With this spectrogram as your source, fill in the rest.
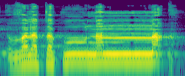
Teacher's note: واو ساکن اور اس سے پہلے کا کاف پیش والا ہے، اس سے واو مدہ ہے، اسے 2 حرکات لمبا کرنا ہے۔ نون مشدد پر نون کا غنہ کرنا ہے، ناک کے بانسے سے بن بناٹ کے ساتھ 2 حرکات کی مقدار میں زبان تالو سے چمٹی ہوئی اور ہونٹ کھلے ہوں گے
